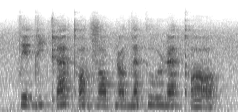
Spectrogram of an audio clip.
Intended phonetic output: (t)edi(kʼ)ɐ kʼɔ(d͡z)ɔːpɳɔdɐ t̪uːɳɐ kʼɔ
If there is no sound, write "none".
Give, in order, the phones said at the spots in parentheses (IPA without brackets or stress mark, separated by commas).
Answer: t, kʼ, d͡z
